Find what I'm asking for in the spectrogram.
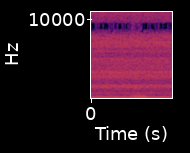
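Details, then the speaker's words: Atomstack A5 Pro laser engraver's small air assist fan running with a steady low buzz and faint hiss. Normal air assist fan. "what this little fan here is doing is actually providing an air assist to the laser if you can hear that buzzing right now in the background that's the sound of the fan"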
